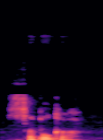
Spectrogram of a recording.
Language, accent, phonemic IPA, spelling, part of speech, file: English, Southern England, /ˈsɛpəlkə/, sepulchre, noun / verb, LL-Q1860 (eng)-sepulchre.wav
- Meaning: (noun) 1. A burial chamber 2. A recess in some early churches in which the reserved sacrament, etc. was kept from Good Friday till Easter; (verb) To place in a sepulchre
